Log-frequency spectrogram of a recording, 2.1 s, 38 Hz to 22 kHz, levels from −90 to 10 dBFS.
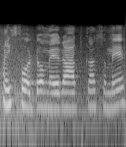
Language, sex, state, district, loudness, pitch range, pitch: Hindi, female, Haryana, Rohtak, -15 LUFS, 200-225 Hz, 210 Hz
